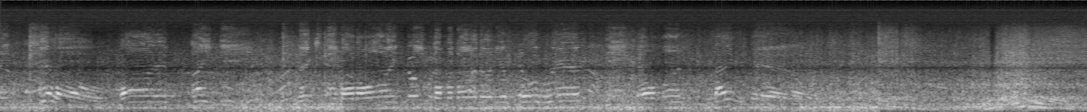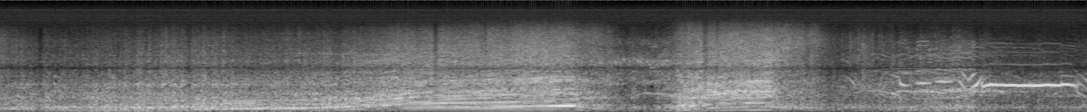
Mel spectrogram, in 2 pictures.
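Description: A pickup-based fire drill team truck's engine running hard down the track, its pitch rising steadily for a few seconds in the second half as it accelerates, over a crowd shouting and cheering.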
